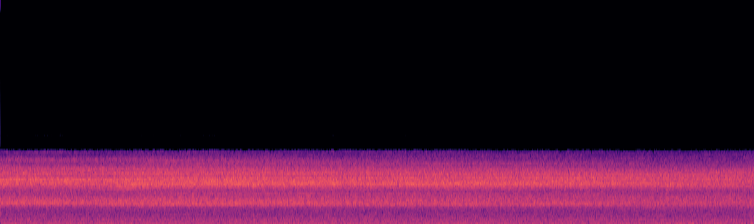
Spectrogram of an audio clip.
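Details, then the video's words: Cicadas in the Shivapuri Nagarjun National Park jungle outside Kathmandu, Nepal, produce a softer, more distant steady high-pitched hiss that carries on evenly, with one brief click near the end. "Cicadas singing the jungle of Shivapuri Nagarjun National Park"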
